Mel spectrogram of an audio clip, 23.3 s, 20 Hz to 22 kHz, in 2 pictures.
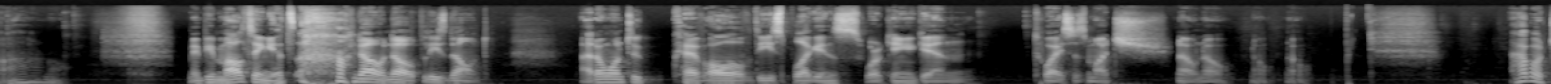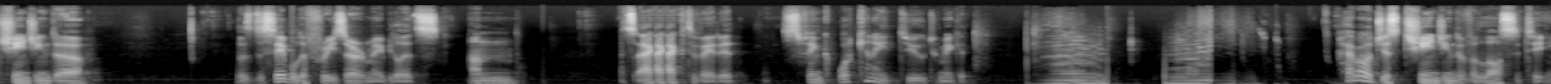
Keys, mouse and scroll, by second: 0.0 click, 2.6 click, 4.2-4.9 scroll down 2, 6.8-7.4 drag, 12.7 click, 14.4 right click, 15.5 click, 17.1 g, 17.2-17.9 drag, 18.8 l, 20.6 space, 21.0 click, 21.4 click, 21.8 click, 22.6 right click.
